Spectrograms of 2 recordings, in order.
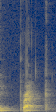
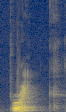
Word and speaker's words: break: in break a break not as in the e sound for example we wouldn't say break I need a break we want to say break so as example sentence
